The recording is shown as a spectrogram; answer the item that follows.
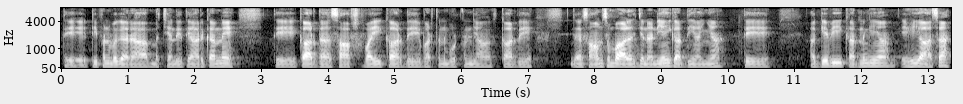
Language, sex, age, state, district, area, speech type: Punjabi, male, 30-45, Punjab, Pathankot, rural, spontaneous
